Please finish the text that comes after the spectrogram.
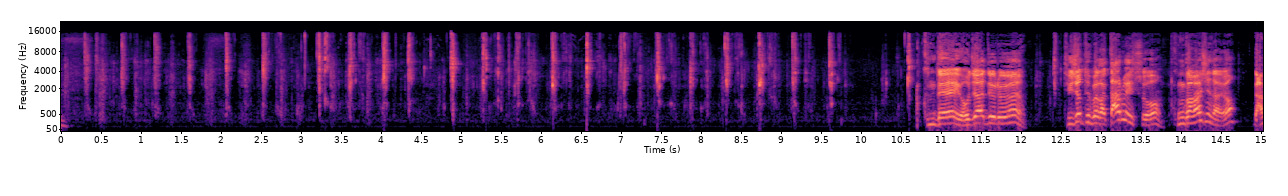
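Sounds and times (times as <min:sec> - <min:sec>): person chewing fried chicken: 0:00.0 - 0:10.9, 0:12.1 - 0:12.7.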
